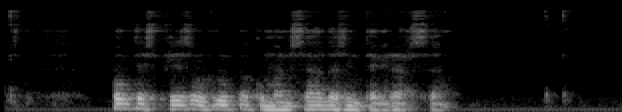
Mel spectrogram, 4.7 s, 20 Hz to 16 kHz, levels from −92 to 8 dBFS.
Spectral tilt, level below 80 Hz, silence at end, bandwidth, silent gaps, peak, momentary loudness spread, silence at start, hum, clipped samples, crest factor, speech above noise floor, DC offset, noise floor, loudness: -9.5 dB/octave; -58 dBFS; 1.3 s; 11.5 kHz; none; -12 dBFS; 13 LU; 0.85 s; none; under 0.1%; 18 dB; 40 dB; under 0.1%; -67 dBFS; -28 LUFS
